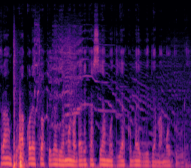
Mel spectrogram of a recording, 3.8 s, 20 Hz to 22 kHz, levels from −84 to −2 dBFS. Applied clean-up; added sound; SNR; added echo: none; Squeak; 4 dB; none.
